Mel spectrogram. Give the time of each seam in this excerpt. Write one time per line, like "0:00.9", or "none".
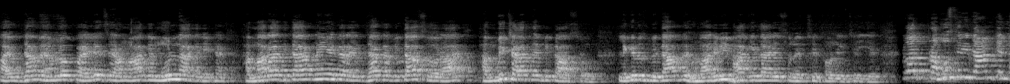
0:09.0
